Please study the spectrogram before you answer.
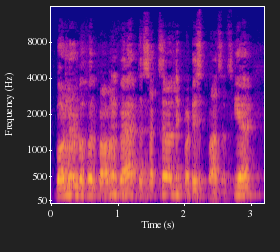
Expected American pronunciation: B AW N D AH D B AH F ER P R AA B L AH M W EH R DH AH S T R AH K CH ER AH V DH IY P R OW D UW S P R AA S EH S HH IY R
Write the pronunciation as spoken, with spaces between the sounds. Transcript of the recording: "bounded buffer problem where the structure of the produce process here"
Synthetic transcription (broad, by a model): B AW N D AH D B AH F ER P R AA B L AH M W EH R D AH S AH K S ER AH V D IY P R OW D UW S P R AA S EH S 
